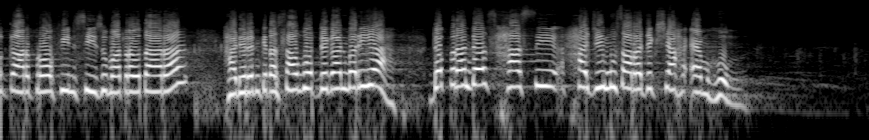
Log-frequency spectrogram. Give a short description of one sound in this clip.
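A man speaks with animation into a microphone over a loudspeaker, with echo.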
